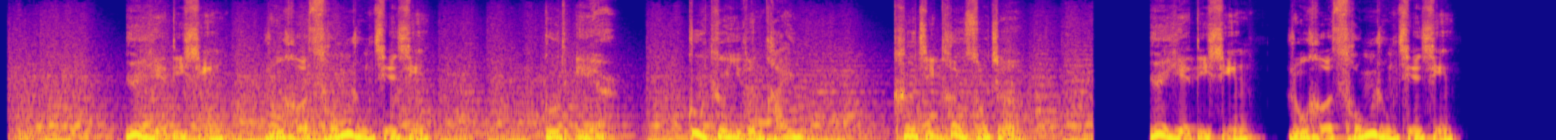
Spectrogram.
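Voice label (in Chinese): 广告片轮胎; 固特异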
